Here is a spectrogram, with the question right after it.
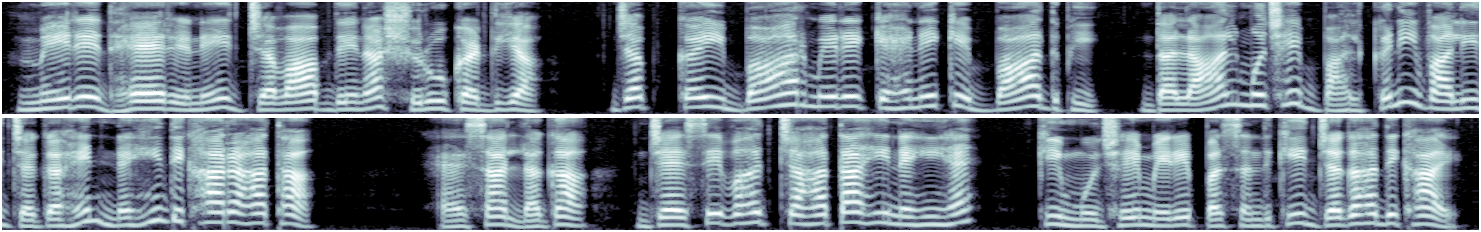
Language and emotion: Hindi, angry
